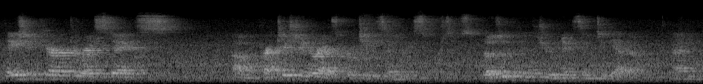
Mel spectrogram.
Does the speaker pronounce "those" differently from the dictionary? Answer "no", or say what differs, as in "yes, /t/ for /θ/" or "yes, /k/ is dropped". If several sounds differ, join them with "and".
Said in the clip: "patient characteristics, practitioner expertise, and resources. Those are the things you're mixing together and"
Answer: no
